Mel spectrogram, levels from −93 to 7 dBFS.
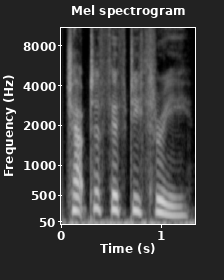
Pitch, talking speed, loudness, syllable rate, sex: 200 Hz, 135 wpm, -18 LUFS, 4.0 syllables/s, female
